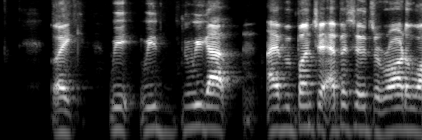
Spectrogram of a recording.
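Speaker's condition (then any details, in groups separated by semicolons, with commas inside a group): Cerebral palsy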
